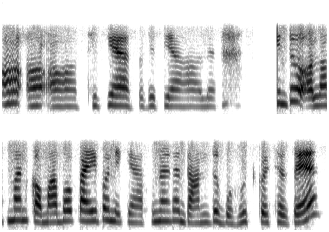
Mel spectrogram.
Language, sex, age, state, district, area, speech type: Assamese, female, 18-30, Assam, Morigaon, rural, conversation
